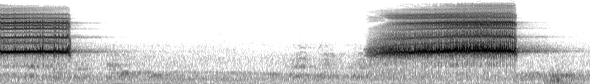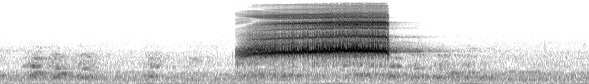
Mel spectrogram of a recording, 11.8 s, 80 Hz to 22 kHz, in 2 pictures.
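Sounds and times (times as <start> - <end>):
barn owl Tyto alba hissing screeches: 0.0 - 0.7, 3.7 - 5.2, 8.3 - 9.8.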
